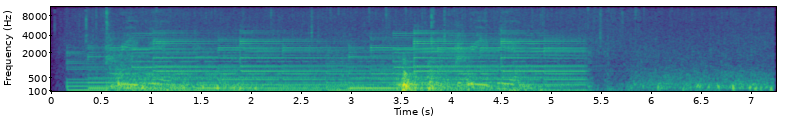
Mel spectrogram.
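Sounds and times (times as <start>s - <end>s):
clean electric guitar arpeggio in slow rock 6-8 A minor: 0.0s - 5.5s.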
